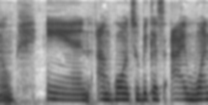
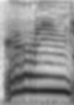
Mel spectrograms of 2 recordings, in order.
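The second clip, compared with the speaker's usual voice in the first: high sung ring-ring; phone ring; 3 dB louder than usual. Retold or imitated. Calling her psychologist sister, imitated ringtone. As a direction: mimic a phone ringing.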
